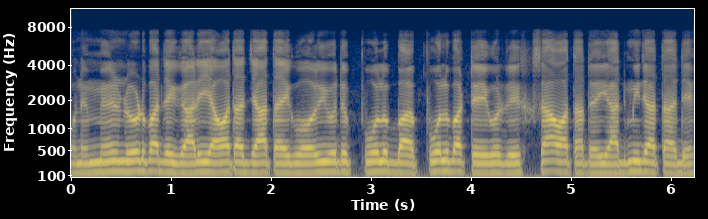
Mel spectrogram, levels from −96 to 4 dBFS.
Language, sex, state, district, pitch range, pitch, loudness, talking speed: Bhojpuri, male, Bihar, East Champaran, 140-155 Hz, 145 Hz, -15 LUFS, 230 wpm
